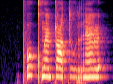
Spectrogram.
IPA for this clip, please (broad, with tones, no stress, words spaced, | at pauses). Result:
pʼo˦kʷʼæ̃˧ʈɑ˧ to̤˦˨ræ̃˦ɭ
